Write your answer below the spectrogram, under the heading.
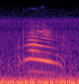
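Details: Encouraging, cute-sounding voice of a white Norwegian Forest Cat: one smooth meow lasting under a second, slightly arched and then falling gradually, clear above a low constant hum.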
